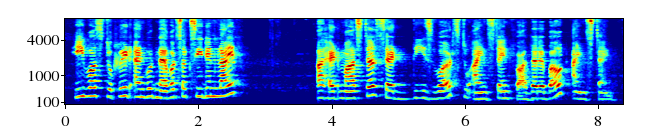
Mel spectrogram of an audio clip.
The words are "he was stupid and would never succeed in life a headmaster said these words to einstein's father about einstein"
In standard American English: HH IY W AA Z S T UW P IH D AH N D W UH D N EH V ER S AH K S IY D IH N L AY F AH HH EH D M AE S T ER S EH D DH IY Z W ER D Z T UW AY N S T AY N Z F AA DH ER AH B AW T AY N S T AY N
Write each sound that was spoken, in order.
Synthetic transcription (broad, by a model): HH IY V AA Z S T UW P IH D AH N D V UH D N EH V ER S AH K S IY D IH N L AY F AH HH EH D M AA S T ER S EH D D IY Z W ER D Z T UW AY N S T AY N F AA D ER AH B AW T AY N S T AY N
